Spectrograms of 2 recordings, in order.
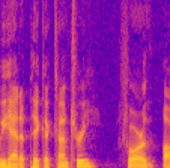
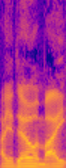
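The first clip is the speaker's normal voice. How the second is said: imitated Australian accent, higher pitch; 5 semitones higher than usual. Repeating a caller's greeting after being teased about the accent: put-on australian accent. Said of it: "that actually wasn't too bad".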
